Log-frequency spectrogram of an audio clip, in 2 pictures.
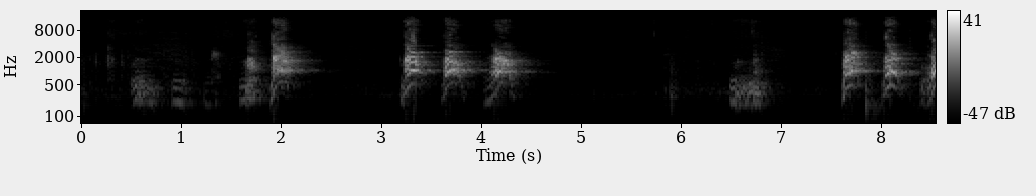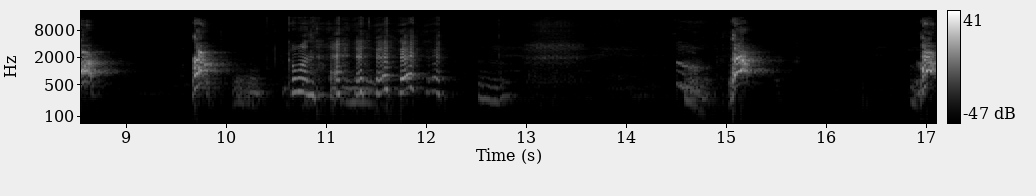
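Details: House dog stuck on the stairs, refusing to come down, barking in short bursts of one to three sharp barks separated by silences, with a whiny yelping run near the middle and a person calling encouragement.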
